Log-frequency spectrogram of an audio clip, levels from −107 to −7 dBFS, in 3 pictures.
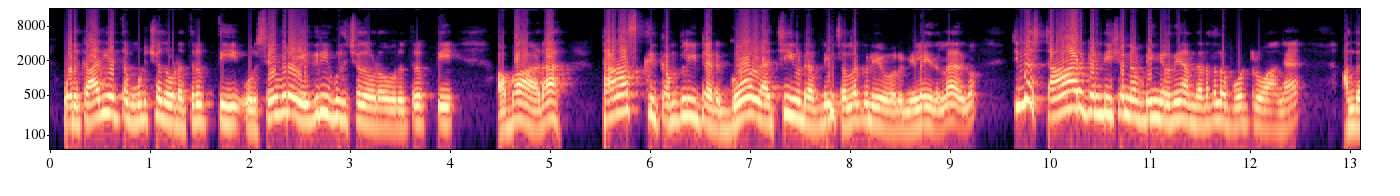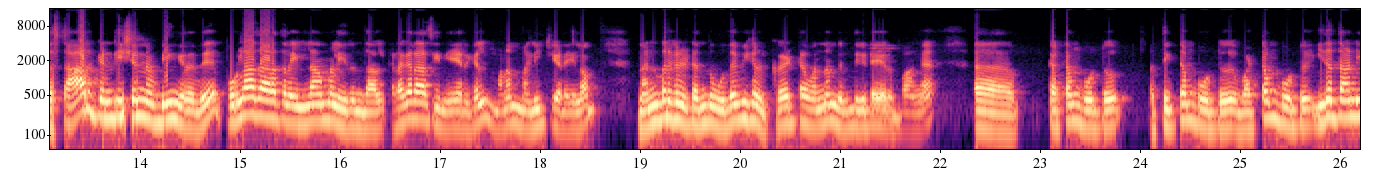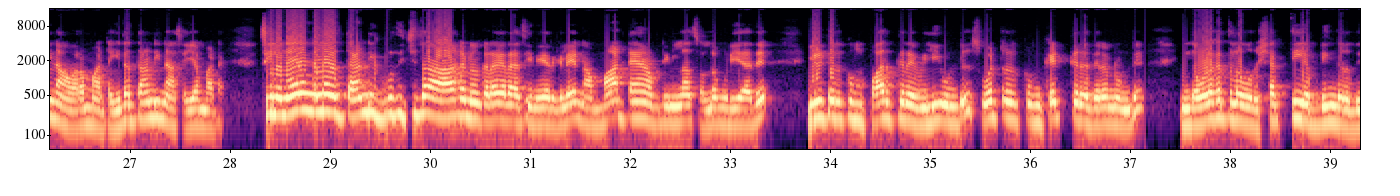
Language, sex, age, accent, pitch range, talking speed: Tamil, male, 20-39, native, 145-195 Hz, 135 wpm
